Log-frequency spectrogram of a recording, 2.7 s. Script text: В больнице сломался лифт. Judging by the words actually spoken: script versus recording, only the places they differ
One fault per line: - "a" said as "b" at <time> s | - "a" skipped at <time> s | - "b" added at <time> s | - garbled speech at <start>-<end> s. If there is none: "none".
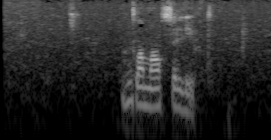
- "больнице" skipped at 1.3 s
